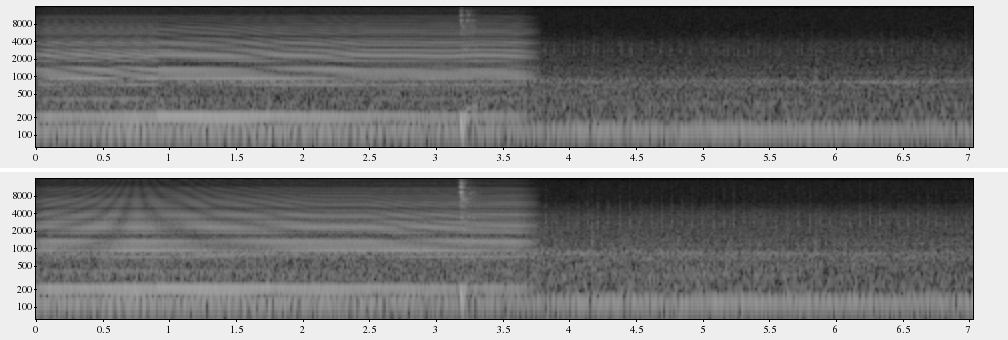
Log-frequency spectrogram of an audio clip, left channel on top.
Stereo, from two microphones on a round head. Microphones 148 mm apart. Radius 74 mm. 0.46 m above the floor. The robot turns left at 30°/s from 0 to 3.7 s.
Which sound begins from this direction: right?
A clunk, at 3.2 s.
